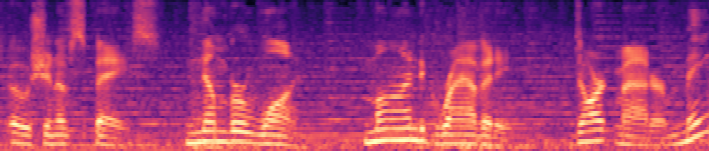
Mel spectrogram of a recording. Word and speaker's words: MOND: of space number one mond gravity dark matter may not be matter at all it could just be an unobserved behavior of gravity modified newtonian dynamics or m-o-n-d pronounced mon suggests that galaxies are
